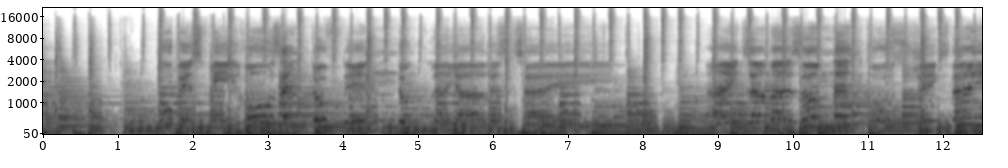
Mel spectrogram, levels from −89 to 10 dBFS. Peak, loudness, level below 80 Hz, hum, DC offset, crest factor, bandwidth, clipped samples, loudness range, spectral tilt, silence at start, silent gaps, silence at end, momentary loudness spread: 0 dBFS; -13 LUFS; -20 dBFS; none; under 0.1%; 12 dB; over 20 kHz; 0.2%; 2 LU; -5 dB/octave; 0 s; none; 0 s; 5 LU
